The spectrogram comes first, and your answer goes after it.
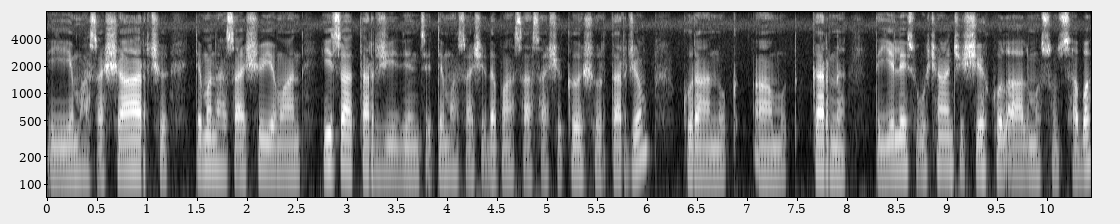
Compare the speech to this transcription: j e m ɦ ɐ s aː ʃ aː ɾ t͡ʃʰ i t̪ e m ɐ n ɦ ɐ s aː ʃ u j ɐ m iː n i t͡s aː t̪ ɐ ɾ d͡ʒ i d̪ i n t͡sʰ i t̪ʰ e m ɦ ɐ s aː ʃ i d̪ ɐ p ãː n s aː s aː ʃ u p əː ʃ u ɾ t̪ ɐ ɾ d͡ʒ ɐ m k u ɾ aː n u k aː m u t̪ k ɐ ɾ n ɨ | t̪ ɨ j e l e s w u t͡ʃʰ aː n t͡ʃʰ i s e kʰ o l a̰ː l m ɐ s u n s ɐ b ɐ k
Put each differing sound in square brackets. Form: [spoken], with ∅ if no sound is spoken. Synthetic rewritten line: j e m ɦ ɐ s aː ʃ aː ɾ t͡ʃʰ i t̪ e m ɐ n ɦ ɐ s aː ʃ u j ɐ m [aː] n i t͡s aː t̪ ɐ ɾ d͡ʒ i d̪ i n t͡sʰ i [t̪] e m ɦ ɐ s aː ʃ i d̪ ɐ p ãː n s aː s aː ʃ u [k] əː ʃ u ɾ t̪ ɐ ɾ d͡ʒ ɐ m k u ɾ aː n u k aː m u t̪ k ɐ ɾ n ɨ | t̪ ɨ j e l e s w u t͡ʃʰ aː n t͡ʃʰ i [ʃ] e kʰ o l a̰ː l m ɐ s u n s ɐ b ɐ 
